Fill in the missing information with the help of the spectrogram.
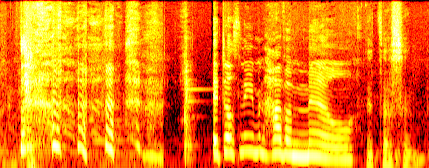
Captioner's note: laughs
